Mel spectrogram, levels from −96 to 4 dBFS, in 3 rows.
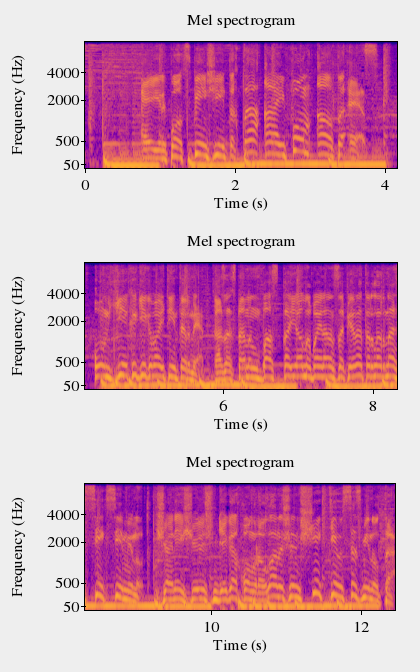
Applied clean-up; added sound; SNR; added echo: none; none; none; none.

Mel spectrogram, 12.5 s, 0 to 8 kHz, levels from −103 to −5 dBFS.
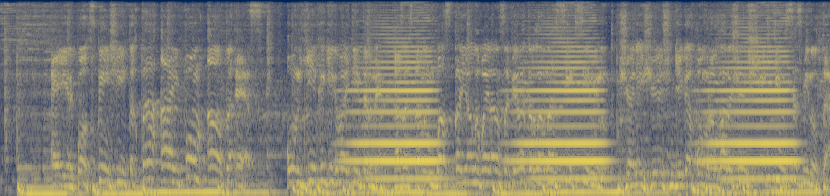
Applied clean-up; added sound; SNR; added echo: none; Bowed string instrument; -5 dB; reverberation time 1.0 s.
